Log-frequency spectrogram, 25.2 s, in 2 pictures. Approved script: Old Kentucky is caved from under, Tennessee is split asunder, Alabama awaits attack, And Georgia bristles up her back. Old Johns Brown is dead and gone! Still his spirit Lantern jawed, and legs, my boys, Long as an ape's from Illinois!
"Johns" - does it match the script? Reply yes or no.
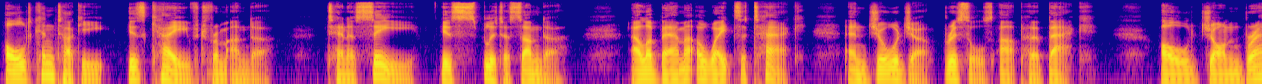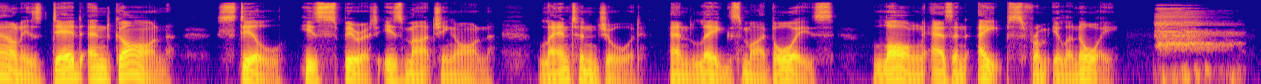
no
